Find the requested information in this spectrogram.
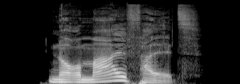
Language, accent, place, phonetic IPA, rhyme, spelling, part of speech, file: German, Germany, Berlin, [nɔʁˈmaːlˌfals], -aːlfals, Normalfalls, noun, De-Normalfalls.ogg
- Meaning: genitive singular of Normalfall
